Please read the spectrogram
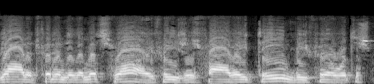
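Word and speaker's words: Mitzvah (מצוה): Mitzvah in the Hebrew. M-I-T-S-V-A-H. Pronounces mitz, M-I-T-S plus vah, V-A-W.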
